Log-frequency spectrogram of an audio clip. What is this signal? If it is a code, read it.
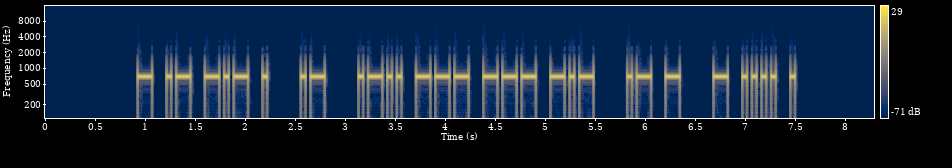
Morse code, heard as a keyed tone, about 25 wpm, 700 Hz. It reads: TAKE A LOOK AT THE
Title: Sets of 5 Words 25wpm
